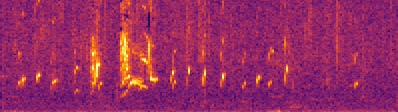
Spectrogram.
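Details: Goldfinch chirps spaced evenly in a quick series, with a bright buzzy twittering burst around one second.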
